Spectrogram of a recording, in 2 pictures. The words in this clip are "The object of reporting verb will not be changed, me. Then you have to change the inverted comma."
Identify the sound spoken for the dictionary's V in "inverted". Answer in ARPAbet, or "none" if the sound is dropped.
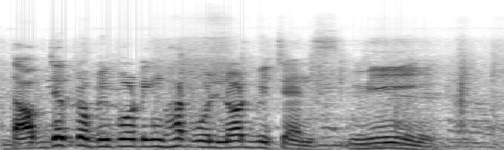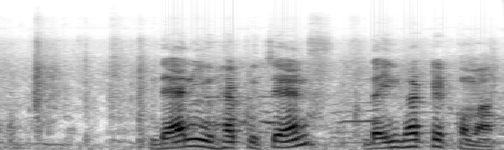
B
